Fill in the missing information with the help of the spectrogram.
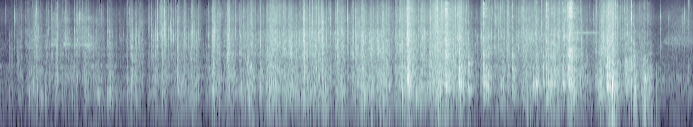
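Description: Plastic bag of frozen peas crinkling and rustling as it is handled, with louder crackles about eight seconds in and near the end.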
